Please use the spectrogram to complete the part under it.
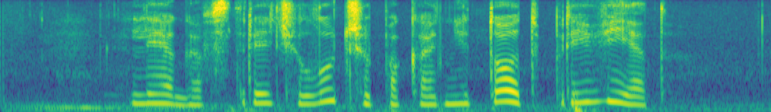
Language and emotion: Russian, positive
